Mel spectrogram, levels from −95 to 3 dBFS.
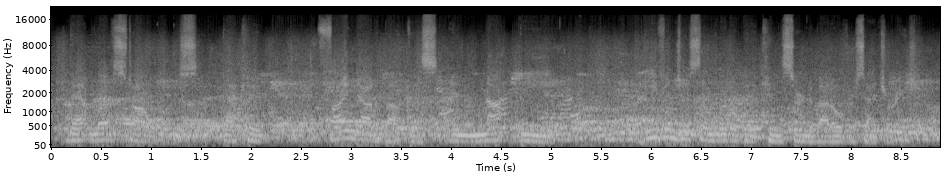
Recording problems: distortion; slight; 14% of the sound clipped
murmuring crowd; very loud; throughout; 1 dB above the speech

